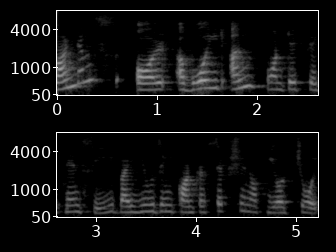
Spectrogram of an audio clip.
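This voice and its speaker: A woman with a Pakistani accent speaks at a moderate pace with lively intonation. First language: Urdu. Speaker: community health worker. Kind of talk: webinar presentation. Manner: halting.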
